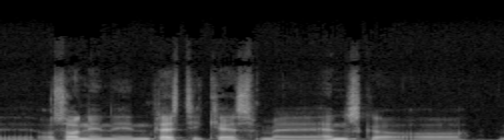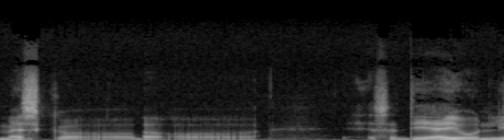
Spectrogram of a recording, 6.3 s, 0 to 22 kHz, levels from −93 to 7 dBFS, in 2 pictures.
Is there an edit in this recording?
yes; 2 cuts; at 3.0 s, 4.0 s

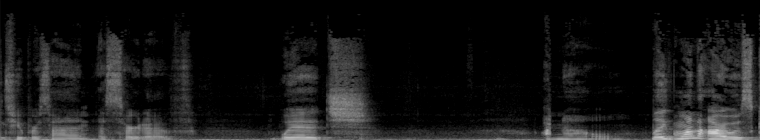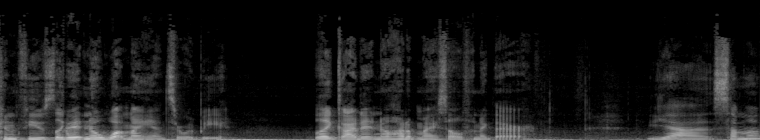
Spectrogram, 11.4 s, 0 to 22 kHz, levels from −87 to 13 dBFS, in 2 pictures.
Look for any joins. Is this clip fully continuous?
no; 5 cuts; at 4.1 s, 5.1 s, 6.2 s, 8.8 s, 9.4 s

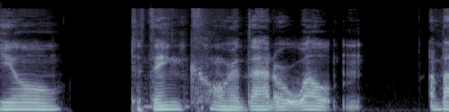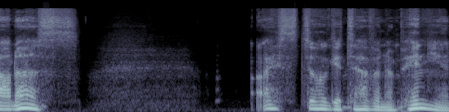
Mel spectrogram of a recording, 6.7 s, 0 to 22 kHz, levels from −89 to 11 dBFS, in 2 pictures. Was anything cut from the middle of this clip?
no; 0 cuts

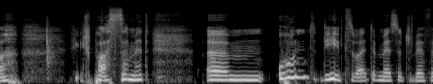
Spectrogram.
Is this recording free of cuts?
no; 1 cut; at 2.7 s

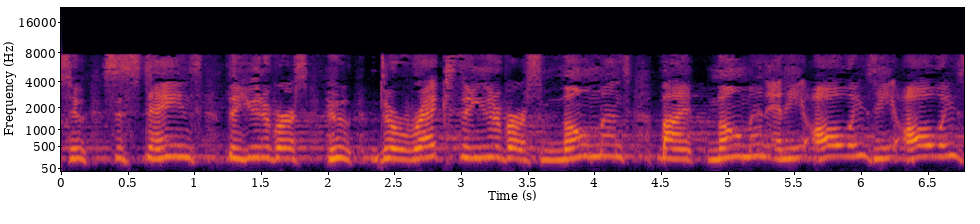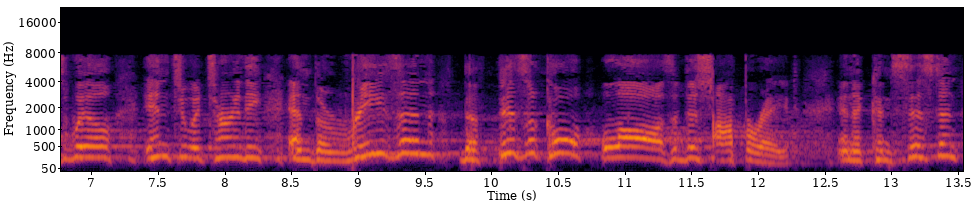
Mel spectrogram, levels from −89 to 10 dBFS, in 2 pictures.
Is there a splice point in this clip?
yes; 2 cuts; at 6.1 s, 11.6 s

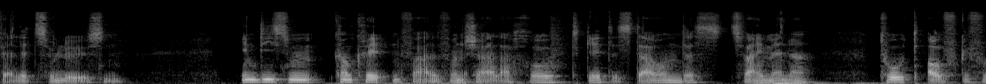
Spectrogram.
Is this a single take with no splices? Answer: no; 2 cuts; at 3.2 s, 4.6 s

